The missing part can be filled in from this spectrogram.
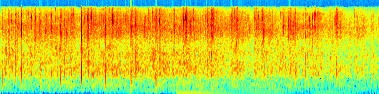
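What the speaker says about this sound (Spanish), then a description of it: "denle un aplauso al Señor" Scattered, sparse hand claps from a small church congregation applauding the Lord during a Spanish-language sermon, faint and fading after about two seconds into a low room hum.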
